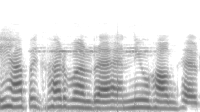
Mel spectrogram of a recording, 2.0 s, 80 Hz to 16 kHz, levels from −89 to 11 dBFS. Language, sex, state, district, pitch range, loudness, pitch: Hindi, female, Bihar, Gopalganj, 210-250 Hz, -33 LUFS, 235 Hz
